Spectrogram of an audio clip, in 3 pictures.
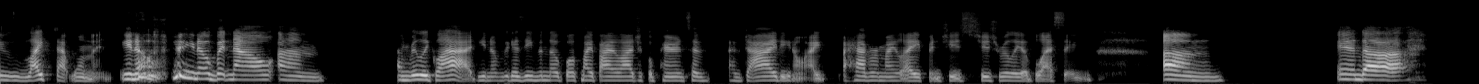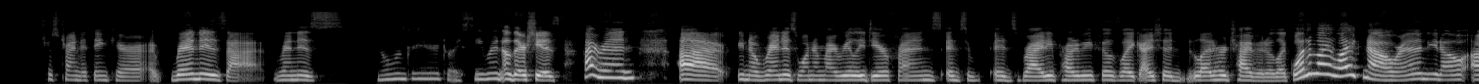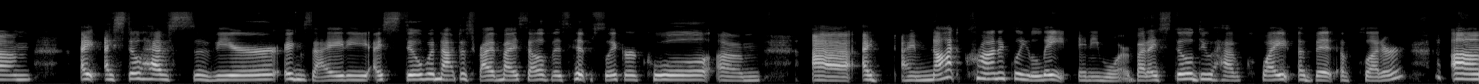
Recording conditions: video call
